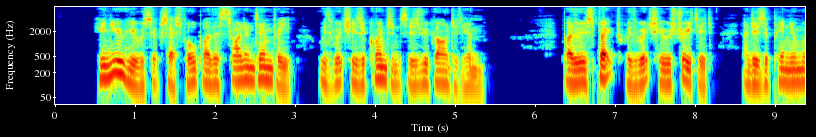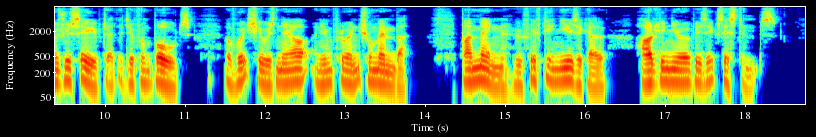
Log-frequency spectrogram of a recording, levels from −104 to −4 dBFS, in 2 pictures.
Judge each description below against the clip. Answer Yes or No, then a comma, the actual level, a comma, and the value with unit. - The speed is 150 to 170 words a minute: Yes, average, 165 wpm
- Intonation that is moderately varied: Yes, average, 3.1 semitones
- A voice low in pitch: Yes, low, 115 Hz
